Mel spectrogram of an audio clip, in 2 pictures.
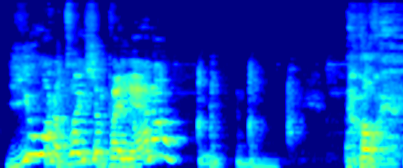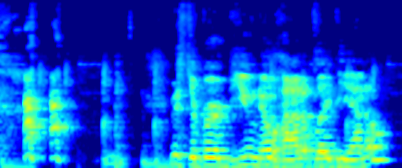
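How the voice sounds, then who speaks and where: A man hosting a children's show, chatting playfully with lots of giggles and reading a storybook aloud. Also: fairly high pitch. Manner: giggly, talks to kids. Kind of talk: playful kids' show chat and read-aloud. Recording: roomy echo, faint music.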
